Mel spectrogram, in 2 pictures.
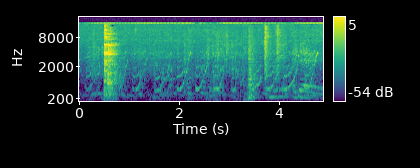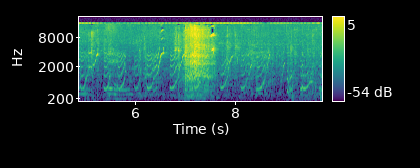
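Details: Evie, a six-week-old guinea pig, popcorning in her cage over a new litterbox: rapid series of short, rising squeaks, several per second, with occasional sharp knocks and rustles.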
